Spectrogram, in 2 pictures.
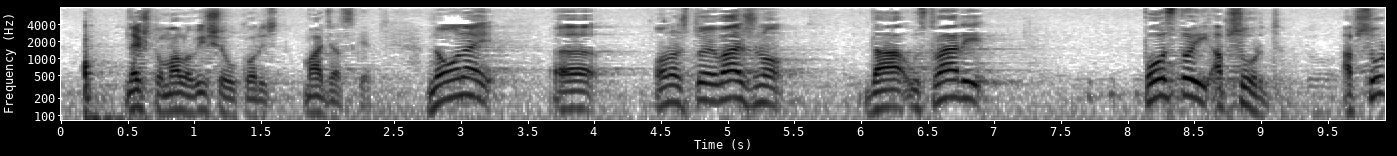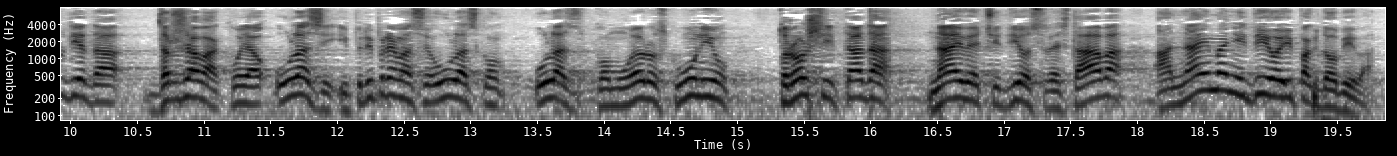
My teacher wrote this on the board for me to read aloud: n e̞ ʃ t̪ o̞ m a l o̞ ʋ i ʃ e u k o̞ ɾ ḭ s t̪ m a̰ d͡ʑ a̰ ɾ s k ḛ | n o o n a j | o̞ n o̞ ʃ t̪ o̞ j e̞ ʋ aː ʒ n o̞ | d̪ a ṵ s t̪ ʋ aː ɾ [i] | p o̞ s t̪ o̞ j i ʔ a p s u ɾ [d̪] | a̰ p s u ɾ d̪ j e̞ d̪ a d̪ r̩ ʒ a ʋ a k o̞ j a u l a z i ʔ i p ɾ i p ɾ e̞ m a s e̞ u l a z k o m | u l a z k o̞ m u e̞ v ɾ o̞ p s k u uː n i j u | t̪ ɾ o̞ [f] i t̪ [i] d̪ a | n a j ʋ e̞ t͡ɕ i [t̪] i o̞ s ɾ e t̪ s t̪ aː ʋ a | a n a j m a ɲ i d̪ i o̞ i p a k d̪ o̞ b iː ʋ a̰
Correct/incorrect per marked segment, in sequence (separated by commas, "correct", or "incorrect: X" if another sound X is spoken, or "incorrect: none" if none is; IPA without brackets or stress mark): correct, correct, incorrect: ʃ, incorrect: a, incorrect: d̪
